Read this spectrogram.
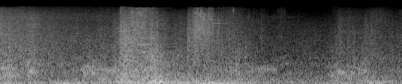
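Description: Blades slash and strike with heavy impacts.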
